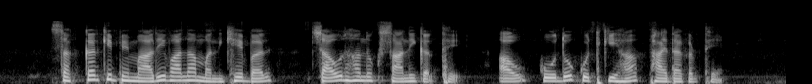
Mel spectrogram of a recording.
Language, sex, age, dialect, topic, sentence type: Chhattisgarhi, male, 18-24, Central, agriculture, statement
